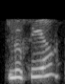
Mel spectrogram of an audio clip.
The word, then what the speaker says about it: Lucia: Lucia, L-U-C-I-A, Zapata, Z-A-P-A-T-A. – You said that first name was L-U-C-I-A? – Yes.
